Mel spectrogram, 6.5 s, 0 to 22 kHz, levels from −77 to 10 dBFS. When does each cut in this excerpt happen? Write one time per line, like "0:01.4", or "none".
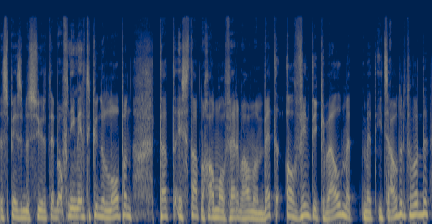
none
